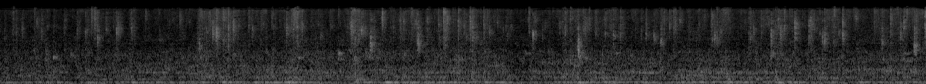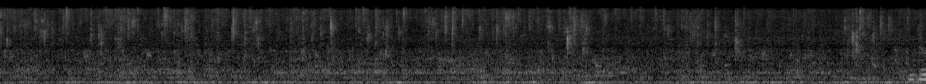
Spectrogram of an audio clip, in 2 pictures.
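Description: Water runs steadily from a tap throughout while hair is rinsed on a wash day, a constant close hiss with faint splashing and no talk.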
